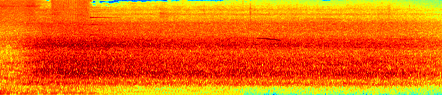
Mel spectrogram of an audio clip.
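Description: Sound effect for an animated channel-logo sting: a deep low rumble dying away in the first second, under a loud, steady rushing noise that eases slightly near the end.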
